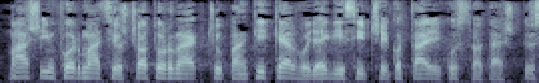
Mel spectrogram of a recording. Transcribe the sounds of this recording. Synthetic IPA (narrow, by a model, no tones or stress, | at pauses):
mʔaːʃiɱfo̞rmaːt̪sijoʃt͡ʃɒt̪o̞rnaːkt͡ʃupaːŋkikɛlɦo̞ɟɛɡeːsiːt͡ʃːeːkɒt̪aːjeːko̞st̪ɒt̪a̰ːʃt̪̚køs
